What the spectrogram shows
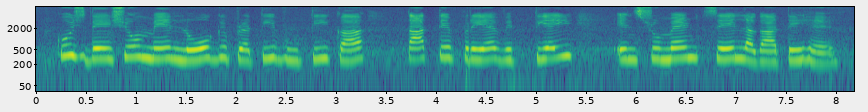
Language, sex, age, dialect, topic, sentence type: Hindi, female, 18-24, Awadhi Bundeli, banking, statement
